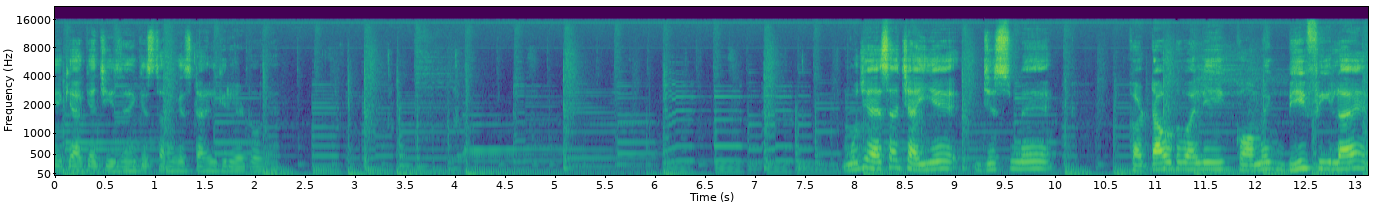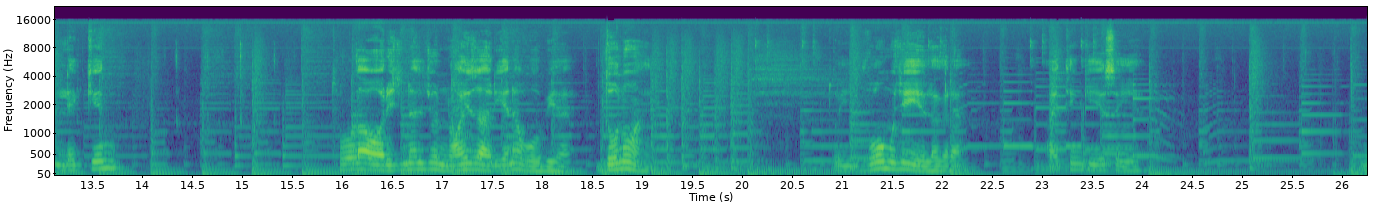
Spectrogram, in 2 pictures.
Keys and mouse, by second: 0.0-4.2 typing, 6.5 shift+=, 7.5 shift+=, 8.0 shift+=, 8.9 shift+-, 9.4 shift+=, 10.9 shift+-, 11.5 shift+=, 13.2-16.7 typing, 20.3 click, 20.8 click, 21.7 click, 22.0 click, 23.1 click, 23.6 click.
